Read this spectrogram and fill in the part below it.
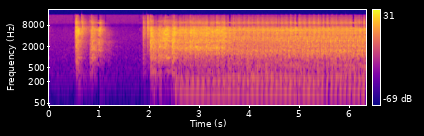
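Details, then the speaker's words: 1998 Polaris Big Boss 500 after swapping the CV vacuum carb for a slide carb: brief cranking, then it catches cleanly and settles into a steady, even idle with no misses; runs healthy without choke. "got my slide car booked up I just got it hang it up here for all and this thing really snorts once they start it up fire it up for you"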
